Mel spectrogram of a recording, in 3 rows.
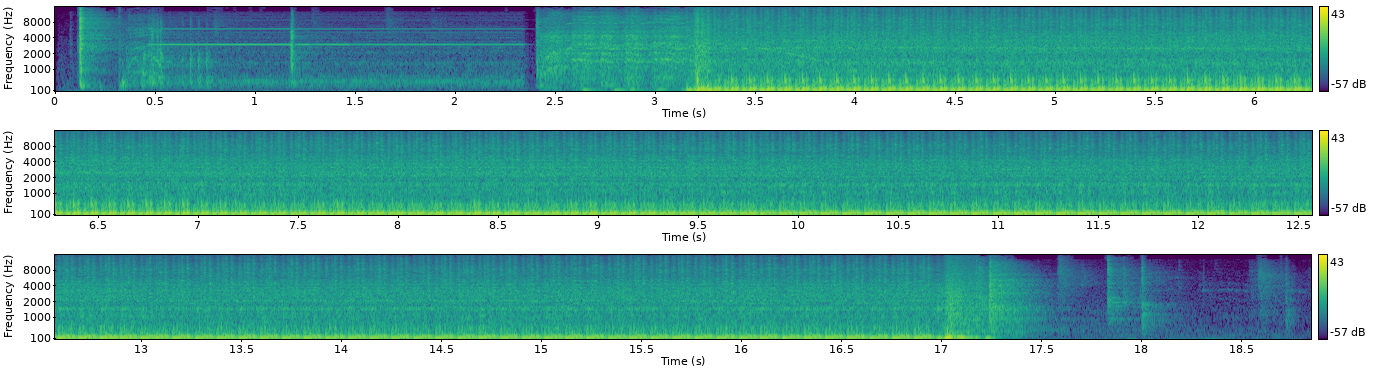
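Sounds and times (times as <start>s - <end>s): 
new VMAX motorcycle engine starting with exhaust sound: 2.4s - 17.4s.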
